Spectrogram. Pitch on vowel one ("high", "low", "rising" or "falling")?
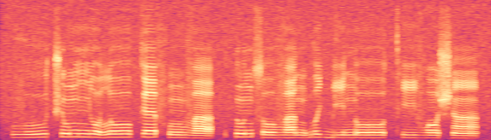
rising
